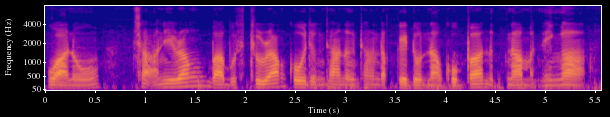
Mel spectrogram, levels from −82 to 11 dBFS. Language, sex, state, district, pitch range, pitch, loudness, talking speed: Garo, male, Meghalaya, South Garo Hills, 95-115 Hz, 105 Hz, -19 LUFS, 110 wpm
